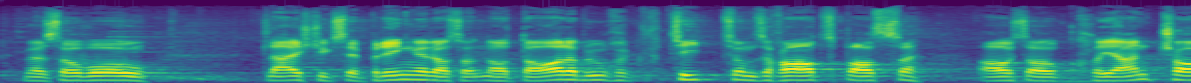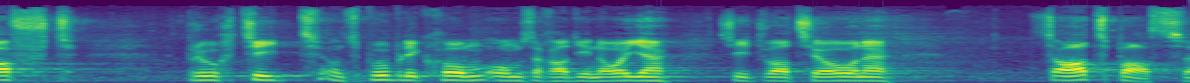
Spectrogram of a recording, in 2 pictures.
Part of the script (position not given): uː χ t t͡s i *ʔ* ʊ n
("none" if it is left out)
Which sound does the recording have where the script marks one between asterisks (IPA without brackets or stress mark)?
t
